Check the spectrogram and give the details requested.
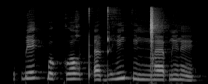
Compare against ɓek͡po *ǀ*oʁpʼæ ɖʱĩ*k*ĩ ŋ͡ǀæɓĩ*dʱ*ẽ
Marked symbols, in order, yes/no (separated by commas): no, yes, no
